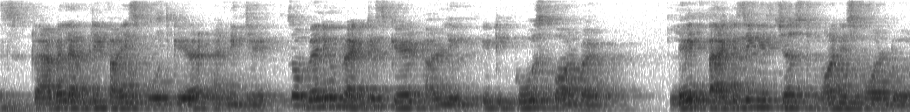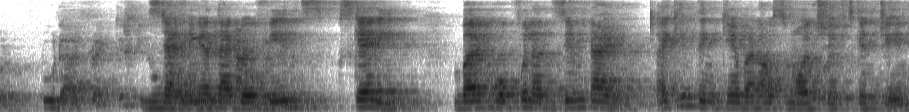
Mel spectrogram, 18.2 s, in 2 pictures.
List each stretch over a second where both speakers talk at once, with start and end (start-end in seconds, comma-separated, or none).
10.6-12.0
